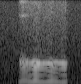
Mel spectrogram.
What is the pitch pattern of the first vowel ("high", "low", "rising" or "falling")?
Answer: low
